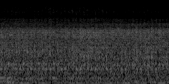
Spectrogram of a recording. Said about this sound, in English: engine's nice and quiet too. We've left that running so you can hear that.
